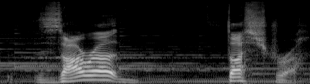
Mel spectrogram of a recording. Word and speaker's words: Zarathustra: This time to take center stage, Zarathustra. Zarathustra. That's like... I have to try to pronounce that, because I'm not used...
